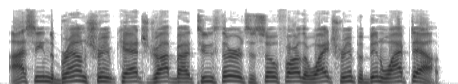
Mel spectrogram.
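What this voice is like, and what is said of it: Put-on Southern US accent. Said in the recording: “my sick southern accent”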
